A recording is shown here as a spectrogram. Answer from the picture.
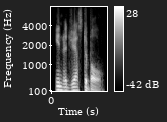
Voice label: "Indigestible", American

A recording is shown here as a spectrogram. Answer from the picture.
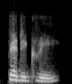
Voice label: "pedigree", Indian; Dictionary

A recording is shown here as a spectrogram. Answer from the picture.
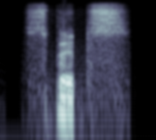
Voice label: "spitz", British

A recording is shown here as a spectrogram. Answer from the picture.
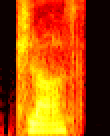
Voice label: "cloth", Indian

